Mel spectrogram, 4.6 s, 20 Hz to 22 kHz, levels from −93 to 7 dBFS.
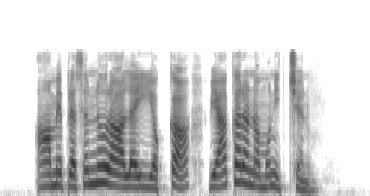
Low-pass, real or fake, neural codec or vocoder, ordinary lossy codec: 7.2 kHz; real; none; none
